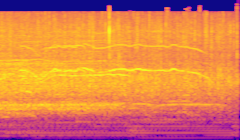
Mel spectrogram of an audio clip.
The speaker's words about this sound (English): if you're happy and you know it, clap your hands in Jesus' name.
